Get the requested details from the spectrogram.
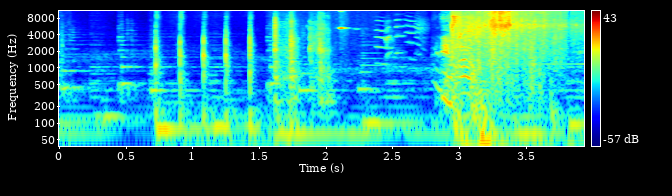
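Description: The wide wooden double doors of a barn are yanked by a man against a lock, giving a quick series of hollow thunks and rattles, then a heavier scraping, clattering jolt.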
